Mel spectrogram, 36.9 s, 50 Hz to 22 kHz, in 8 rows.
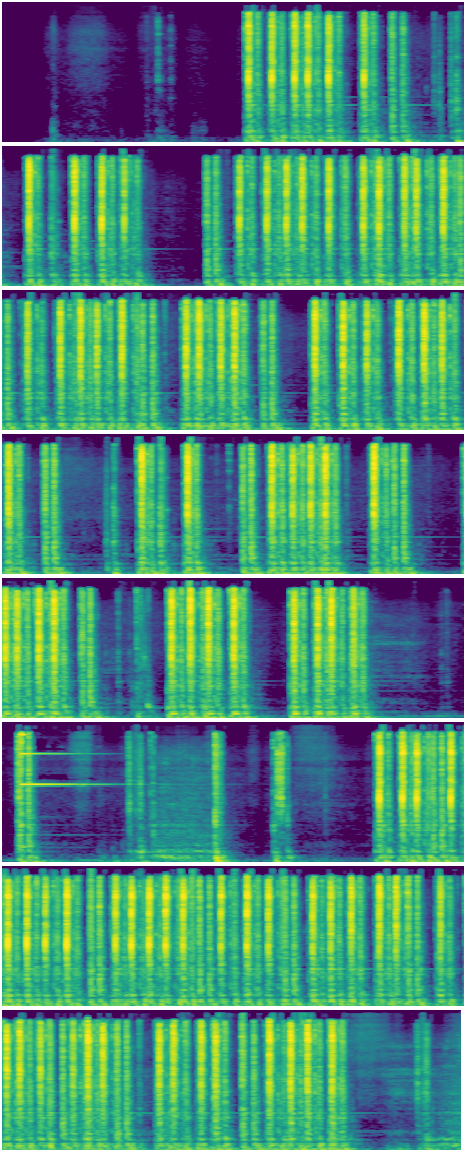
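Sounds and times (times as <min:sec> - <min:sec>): typewriter margin bell: 0:23.3 - 0:24.7.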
